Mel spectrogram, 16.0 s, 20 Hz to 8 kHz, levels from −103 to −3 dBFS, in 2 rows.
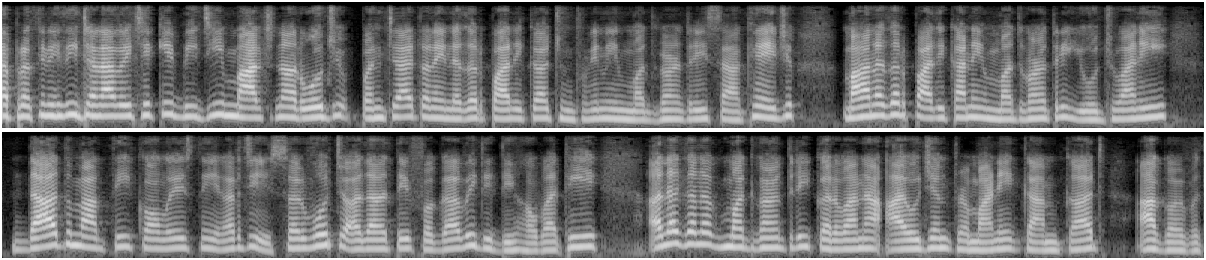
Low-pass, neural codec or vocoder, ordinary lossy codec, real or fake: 7.2 kHz; codec, 16 kHz, 1.1 kbps, Voila-Tokenizer; none; fake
